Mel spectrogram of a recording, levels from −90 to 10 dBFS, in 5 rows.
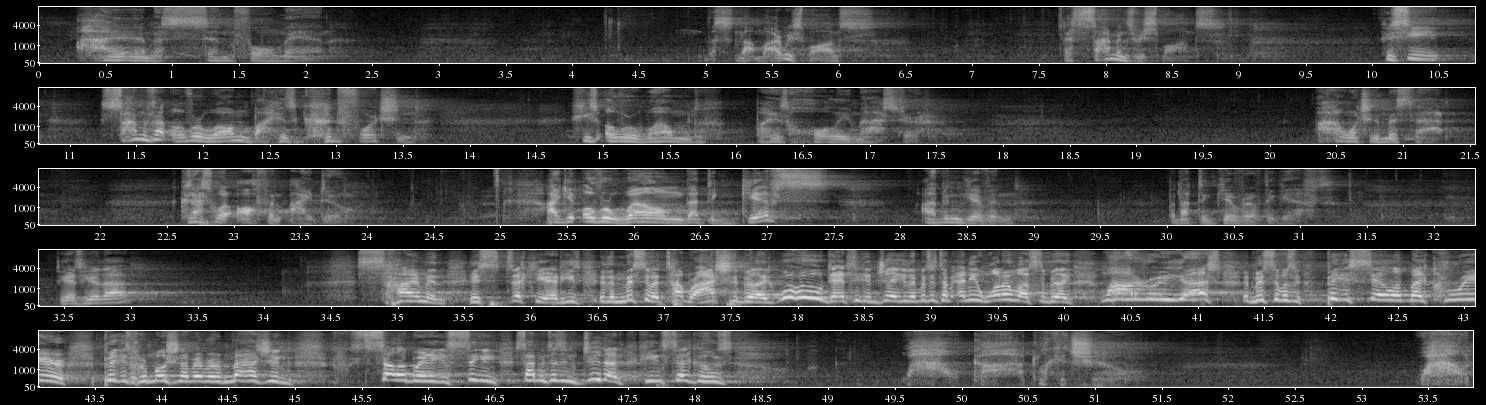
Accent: American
